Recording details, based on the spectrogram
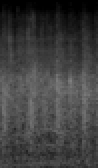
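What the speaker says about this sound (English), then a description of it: "Give another round of applause for Mr." A brief, soft wash of audience clapping at a TVET college graduation ceremony, dense and even, heard from across the hall.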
